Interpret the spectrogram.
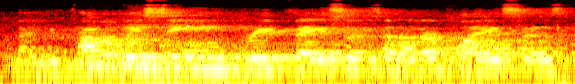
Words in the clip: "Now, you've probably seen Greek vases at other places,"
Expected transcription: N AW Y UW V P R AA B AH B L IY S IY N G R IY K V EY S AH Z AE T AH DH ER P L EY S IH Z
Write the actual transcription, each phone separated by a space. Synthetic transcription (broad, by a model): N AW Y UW P P R AA B AH B L IY S IY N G R IY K F EY S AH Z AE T AH DH ER P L EY S IH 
